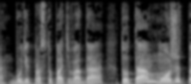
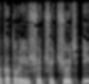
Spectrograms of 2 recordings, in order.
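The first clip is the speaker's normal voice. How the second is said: ordinary delivery, nothing marked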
